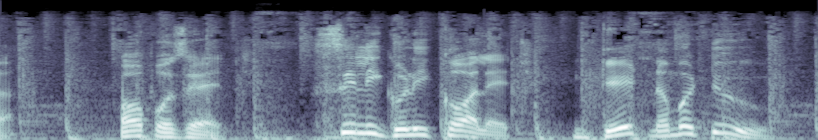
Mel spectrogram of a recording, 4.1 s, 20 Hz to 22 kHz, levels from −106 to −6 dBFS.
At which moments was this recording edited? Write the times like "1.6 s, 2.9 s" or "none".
none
